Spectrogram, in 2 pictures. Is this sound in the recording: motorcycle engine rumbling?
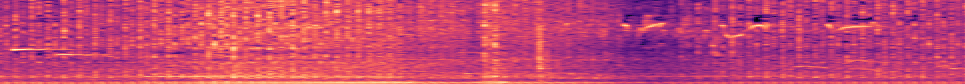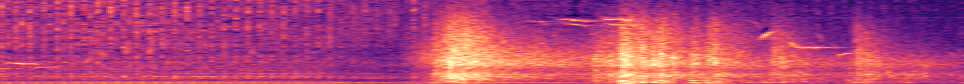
yes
